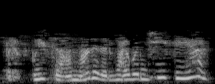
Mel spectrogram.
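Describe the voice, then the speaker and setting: Earnest young American girl, high, husky voice, melodramatic 1930s radio serial style, thin muffled recording. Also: fast. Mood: earnest worry.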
